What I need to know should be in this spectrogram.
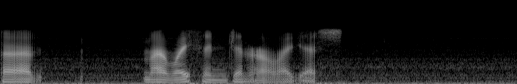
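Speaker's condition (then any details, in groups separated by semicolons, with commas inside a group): Duchenne muscular dystrophy; progressive muscle wasting, emergency tracheotomy after mucus plug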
